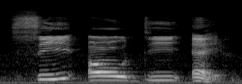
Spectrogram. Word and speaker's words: CODA: you can someone give me the acronym of c o d a what does that word mean c o d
